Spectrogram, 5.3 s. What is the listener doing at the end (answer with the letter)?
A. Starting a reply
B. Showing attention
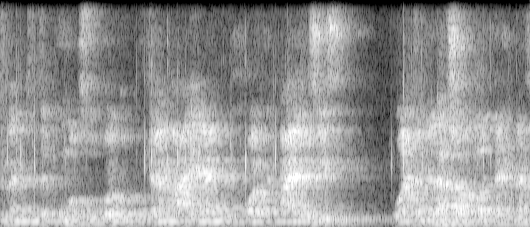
B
